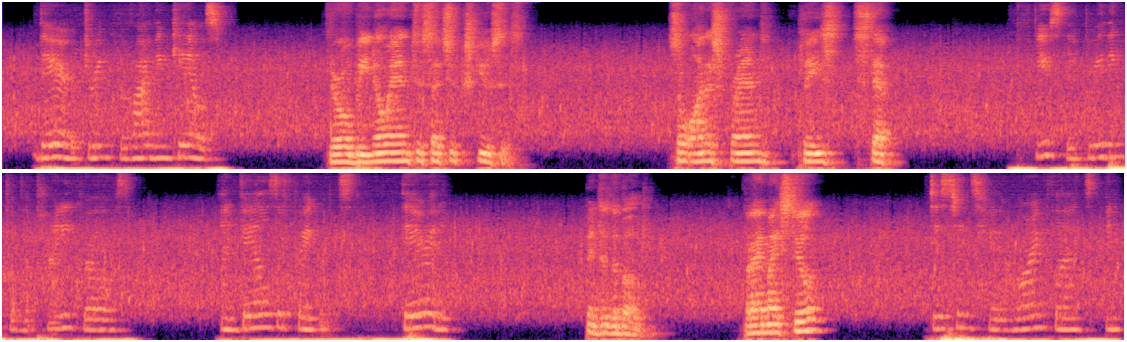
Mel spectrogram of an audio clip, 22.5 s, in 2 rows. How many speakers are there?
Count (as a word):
two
